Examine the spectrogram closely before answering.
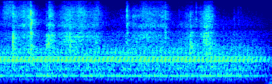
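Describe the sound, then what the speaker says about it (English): Light hand sanding across gun stocks before priming gives a steady, close scratchy rubbing with rhythmic strokes and a faint underlying hum, with no voices. "do a quick sand on them, a light sand"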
